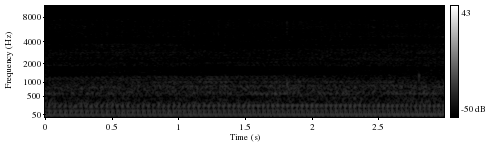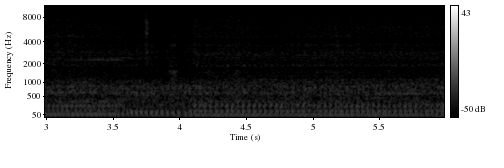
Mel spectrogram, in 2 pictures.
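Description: A Honda Trail 125 motorcycle rides through the night toward Cox Park in Louisville, Kentucky, its engine droning steadily up close, with a shift in pitch partway through.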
